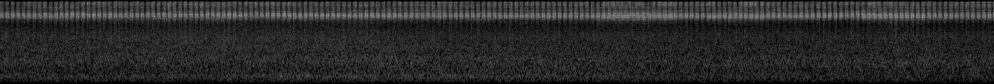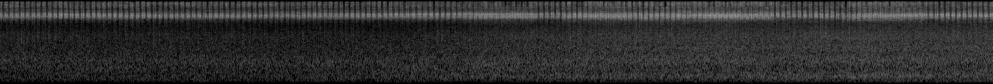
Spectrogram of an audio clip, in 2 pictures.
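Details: Mass of grasshoppers buzzing at night: a steady, very high-pitched humming drone that runs unbroken for twenty seconds with only slight shimmer, and no other animals, voices or music.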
